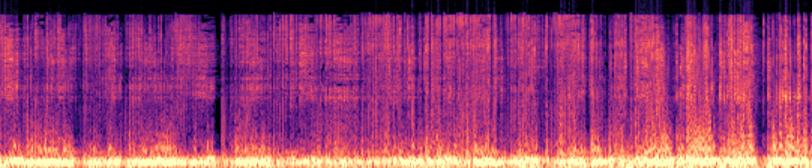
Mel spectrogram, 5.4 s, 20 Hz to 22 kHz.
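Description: Long nails on both hands scratch the hollow metal mesh grille of a silver condenser microphone. The result is a loud, continuous, rumbling scrape, heavy in the low end around 105 Hz with faint high hiss on top, dipping only briefly between strokes.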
